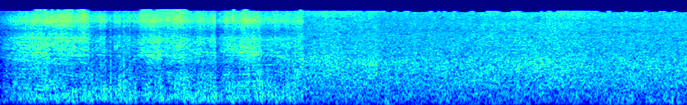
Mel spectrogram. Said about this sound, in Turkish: Antalya'yı kuvvetli rüzgar ve sağanak vurdu.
